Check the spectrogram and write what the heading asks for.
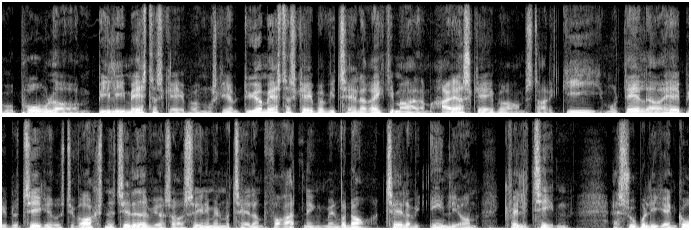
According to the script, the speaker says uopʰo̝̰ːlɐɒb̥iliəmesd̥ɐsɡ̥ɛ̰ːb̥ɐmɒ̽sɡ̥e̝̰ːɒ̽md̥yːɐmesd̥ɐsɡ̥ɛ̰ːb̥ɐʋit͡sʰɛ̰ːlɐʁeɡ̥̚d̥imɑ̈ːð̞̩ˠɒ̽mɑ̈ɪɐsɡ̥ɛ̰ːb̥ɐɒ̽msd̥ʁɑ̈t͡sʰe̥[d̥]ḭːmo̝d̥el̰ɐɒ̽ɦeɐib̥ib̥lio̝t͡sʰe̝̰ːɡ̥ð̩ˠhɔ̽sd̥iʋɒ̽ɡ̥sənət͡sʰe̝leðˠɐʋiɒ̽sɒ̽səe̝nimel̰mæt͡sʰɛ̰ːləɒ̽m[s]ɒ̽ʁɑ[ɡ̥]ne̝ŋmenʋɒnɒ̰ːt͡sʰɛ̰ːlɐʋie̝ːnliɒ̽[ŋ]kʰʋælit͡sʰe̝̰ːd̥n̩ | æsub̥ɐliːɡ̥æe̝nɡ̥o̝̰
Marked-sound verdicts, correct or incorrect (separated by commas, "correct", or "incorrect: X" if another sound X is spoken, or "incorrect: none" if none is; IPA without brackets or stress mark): incorrect: ɡ̥, incorrect: f, incorrect: d̥, incorrect: m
